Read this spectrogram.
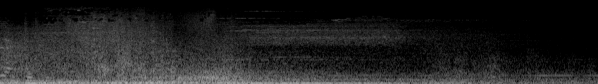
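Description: A large crystal explodes with a deep rumbling boom.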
